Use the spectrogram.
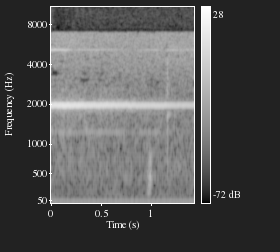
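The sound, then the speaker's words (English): A thin, steady bell tone rings throughout, high and quiet, with two light taps near the end as a rose crystal pendant strikes the bell. “You hold the bell, and I'll tap it with the pendant.”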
